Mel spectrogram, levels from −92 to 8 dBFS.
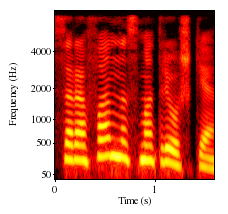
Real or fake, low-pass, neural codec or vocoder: real; 7.2 kHz; none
